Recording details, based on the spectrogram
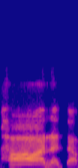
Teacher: ಭಾ ಇಸ್ ಮಹಾಪ್ರಾಣ as well as ದೀರ್ಘ · bha is Mahaprana as well as Dirga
